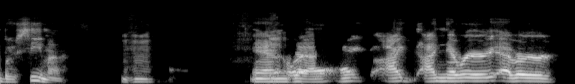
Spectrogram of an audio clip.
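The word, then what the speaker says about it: Buscema: Busa and and he that's how he would pronounce it was John Busa and I I never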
